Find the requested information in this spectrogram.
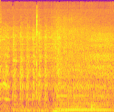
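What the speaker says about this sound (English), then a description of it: "Let's get in the car. Let's fire it up." Used car bought at auction starting up: a short cranking whir catches into a steady low idle hum, with a voice talking over the start.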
